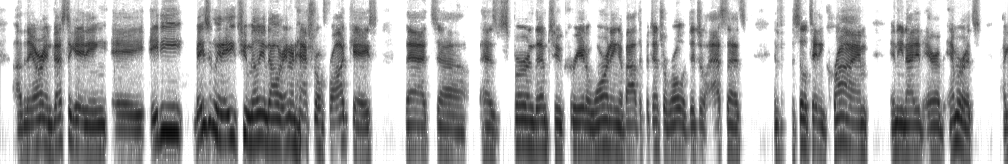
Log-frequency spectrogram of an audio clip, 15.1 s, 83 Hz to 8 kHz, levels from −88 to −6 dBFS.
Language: English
